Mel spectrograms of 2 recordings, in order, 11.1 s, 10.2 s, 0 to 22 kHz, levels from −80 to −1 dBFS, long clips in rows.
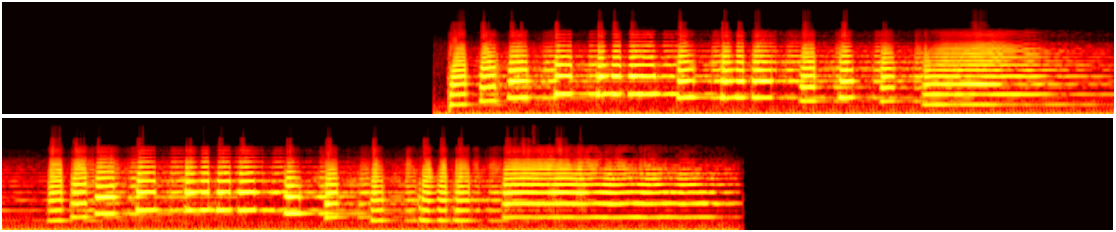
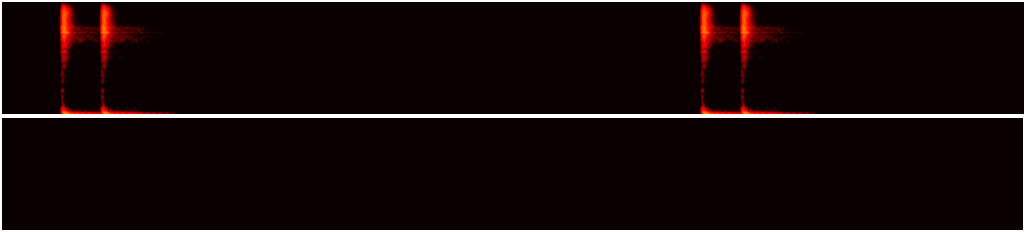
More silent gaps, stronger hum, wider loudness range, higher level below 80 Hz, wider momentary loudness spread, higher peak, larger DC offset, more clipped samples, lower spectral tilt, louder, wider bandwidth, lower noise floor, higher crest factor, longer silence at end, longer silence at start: second, none vs 1.87-3.50 s; neither; about the same, 3 LU vs 3 LU; first, -40 dBFS vs -58 dBFS; first, 7 LU vs 3 LU; first, 0 dBFS vs -12 dBFS; first, 2% vs under 0.1%; neither; first, -2 dB/octave vs 0.5 dB/octave; first, -13 LUFS vs -31 LUFS; second, 13 kHz vs 19 kHz; about the same, under -90 dBFS vs under -90 dBFS; second, 16 dB vs 32 dB; second, 0 s vs 6.35 s; first, 2.15 s vs 0.3 s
